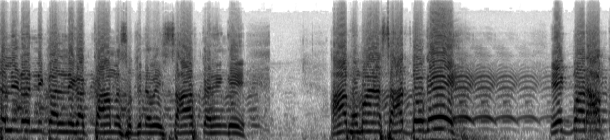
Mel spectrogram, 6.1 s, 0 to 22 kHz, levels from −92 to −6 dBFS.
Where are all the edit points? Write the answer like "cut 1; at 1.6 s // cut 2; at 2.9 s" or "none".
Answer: cut 1; at 2.6 s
